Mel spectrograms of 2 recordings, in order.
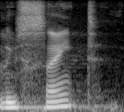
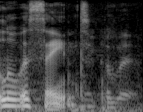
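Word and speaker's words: Louissaint: Our next nominee is Lucent. Did I get it right? Close. How do you say it? Lewis Saint.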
